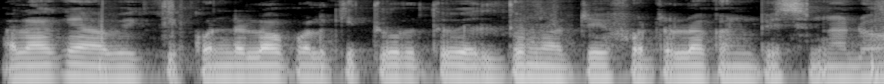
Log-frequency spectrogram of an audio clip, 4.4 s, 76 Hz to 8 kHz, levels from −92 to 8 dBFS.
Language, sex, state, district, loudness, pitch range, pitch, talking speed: Telugu, male, Andhra Pradesh, Sri Satya Sai, -17 LUFS, 105-110 Hz, 110 Hz, 135 wpm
